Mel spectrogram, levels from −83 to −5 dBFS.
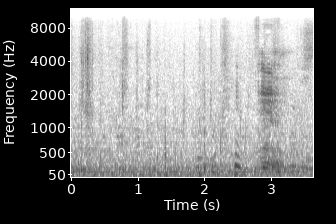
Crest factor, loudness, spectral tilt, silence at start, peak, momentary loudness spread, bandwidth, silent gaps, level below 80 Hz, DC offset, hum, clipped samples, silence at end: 20 dB; -34 LUFS; -4 dB/octave; 0 s; -14 dBFS; 11 LU; 11 kHz; none; -42 dBFS; under 0.1%; none; under 0.1%; 0 s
